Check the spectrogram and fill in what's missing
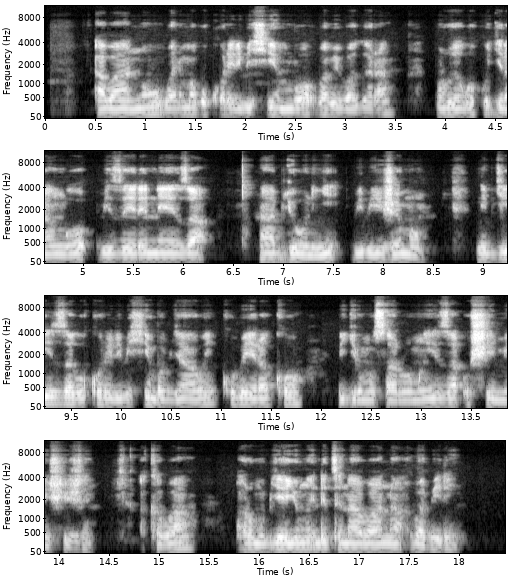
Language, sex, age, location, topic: Kinyarwanda, female, 25-35, Kigali, agriculture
